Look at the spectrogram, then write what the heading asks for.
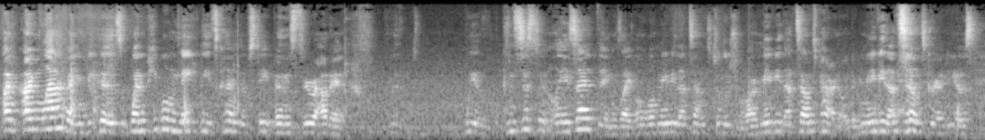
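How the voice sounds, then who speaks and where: A woman interviewing in a conversational way, with halting, reflective phrasing. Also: on the low side. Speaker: research interviewer. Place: indoor room, away from the mic. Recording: distant mic, echoey room, clear noise.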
